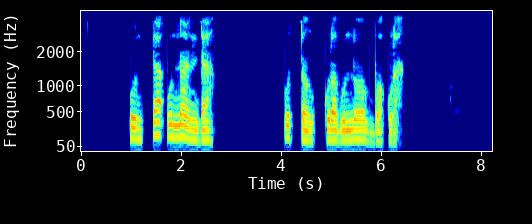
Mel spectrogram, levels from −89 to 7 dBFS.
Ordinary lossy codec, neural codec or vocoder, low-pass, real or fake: MP3, 32 kbps; none; 3.6 kHz; real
